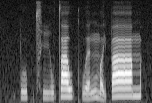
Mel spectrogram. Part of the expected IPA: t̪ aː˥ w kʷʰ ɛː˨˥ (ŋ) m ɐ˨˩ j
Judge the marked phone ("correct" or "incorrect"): correct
